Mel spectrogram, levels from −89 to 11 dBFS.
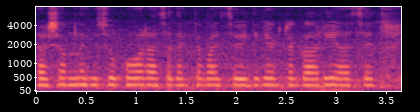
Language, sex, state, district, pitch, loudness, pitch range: Bengali, female, Assam, Hailakandi, 230 Hz, -15 LUFS, 225-235 Hz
